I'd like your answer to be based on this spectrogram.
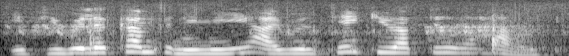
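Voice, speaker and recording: An actress playing a demure, mysterious young woman with a formal, measured manner in 1940s radio style. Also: a little high, close to an everyday voice. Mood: formal welcome. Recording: muffled, noisy old radio recording.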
